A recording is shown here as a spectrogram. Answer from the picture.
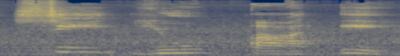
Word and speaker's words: cure: आप जब भी कभी U के साथ R-E देखोगे, its sound will be yo. For example, the first word is C-U-R-E. We'll call it cure.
